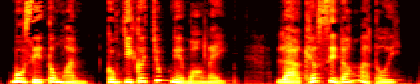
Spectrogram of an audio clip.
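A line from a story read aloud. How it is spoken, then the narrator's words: Smiling. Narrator (Vietnamese): Tô Tần mỉm cười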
